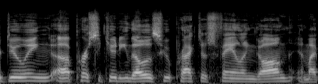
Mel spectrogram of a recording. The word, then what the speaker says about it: Falun Gong: And excuse me, is this similar to what they're doing, persecuting those who practice Falun Gong? Am I pronouncing that correctly?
